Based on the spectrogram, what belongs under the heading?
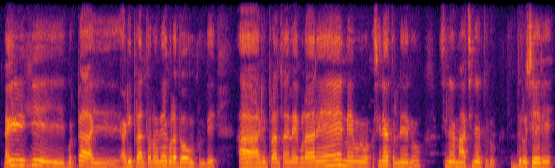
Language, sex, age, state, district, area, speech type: Telugu, male, 60+, Andhra Pradesh, Sri Balaji, rural, spontaneous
